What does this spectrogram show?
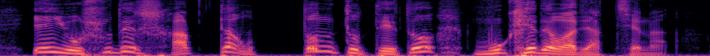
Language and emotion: Bengali, disgusted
